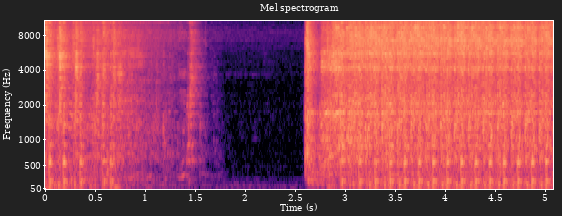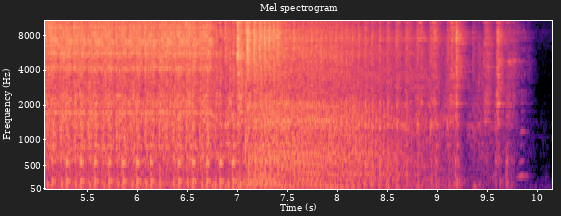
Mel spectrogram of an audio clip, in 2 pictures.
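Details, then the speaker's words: 2011 John Deere D110 mower, engine reassembled from boxed parts, start on choke with throttle cable not hooked up: pull, pause, then catches and runs a steady quick single-cylinder beat near 200 a minute before shutoff; sounded good. "I shut it off. Sounded good. I shut it off so I could take it off the choke."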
